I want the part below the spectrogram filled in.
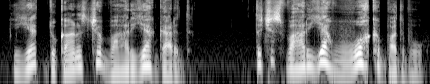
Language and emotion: Kashmiri, disgusted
